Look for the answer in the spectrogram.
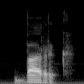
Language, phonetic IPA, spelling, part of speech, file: Polish, [bark], bark, noun, Pl-bark.ogg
